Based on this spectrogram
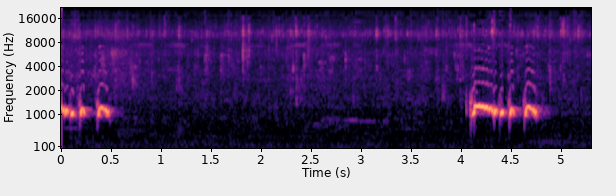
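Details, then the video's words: Zebra dove giving quick, trilled cooing phrases, one at the start and another after a long quiet gap. Each phrase is a rising note broken into rapid stuttering beats. Other zebra doves respond at once. Faint low background hum. "Perkutut Lain Langsung Respon Dengar Perkutut Ini Bunyi"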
